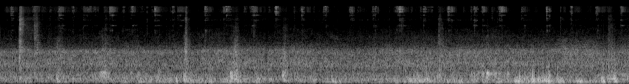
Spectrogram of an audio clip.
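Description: Steady rolling noise of a dog-drawn wheeled rig moving along a concrete sidewalk, with street traffic and scattered light clicks.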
